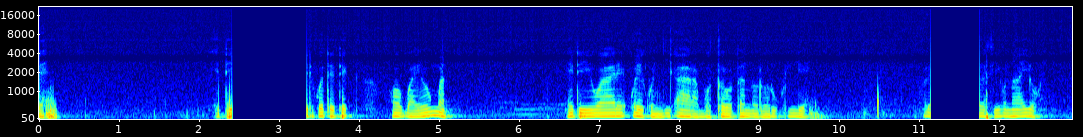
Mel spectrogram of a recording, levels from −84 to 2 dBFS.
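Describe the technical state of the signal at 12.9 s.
At 12.9 s the signal is in a time-compressed catch-up, running from 11.75 s to the end of the clip at 12.92 s. Having fallen behind after a stall, the player discards short slices of the backlog and cross-fades across each gap, so the speech plays about 1.25 times faster while holding its normal pitch. The result sounds rushed.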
